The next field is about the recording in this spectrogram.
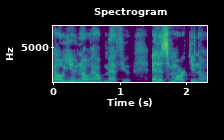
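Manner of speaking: mock offhand, breezy, casual, nonchalant tone. Imitating a man who just said this line: imitating a nonchalant remark. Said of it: "that man just said this nonchalantly".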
